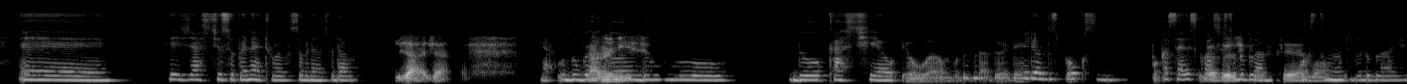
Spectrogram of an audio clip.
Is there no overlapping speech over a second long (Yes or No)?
No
